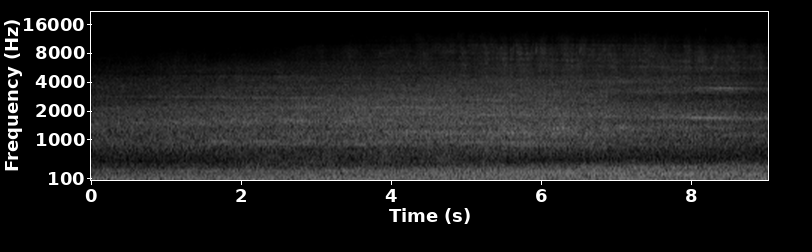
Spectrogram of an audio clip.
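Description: Electric SBB passenger train passing at speed: a steady rolling rush that swells to its loudest about midway and starts to fade near the end.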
